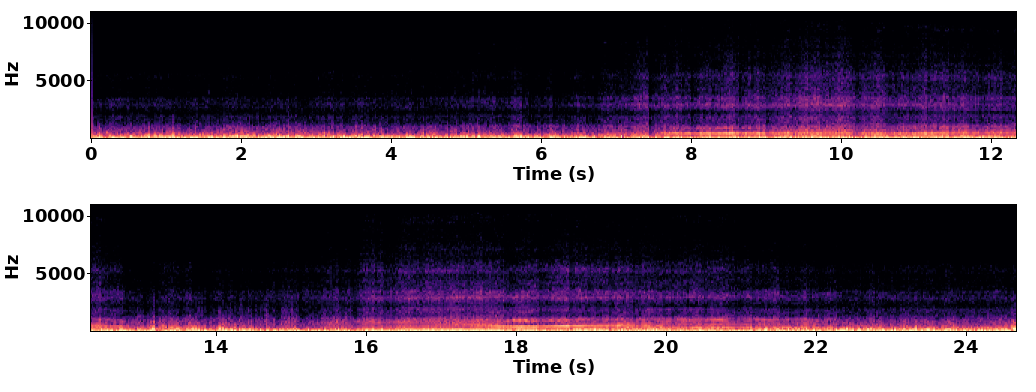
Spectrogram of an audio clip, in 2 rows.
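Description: Heavy wind rush on the onboard microphone of a 2005 Suzuki GSX-R1000 at speed, with the bike's inline-four engine note coming through twice, each time for about five or six seconds. The second time its pitch climbs near the end.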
